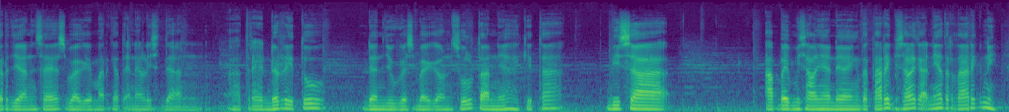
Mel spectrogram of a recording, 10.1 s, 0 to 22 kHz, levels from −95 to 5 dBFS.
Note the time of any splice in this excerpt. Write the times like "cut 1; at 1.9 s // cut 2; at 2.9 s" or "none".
none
